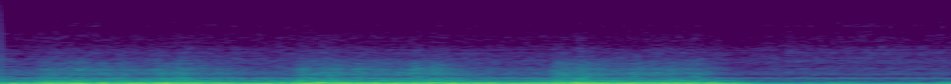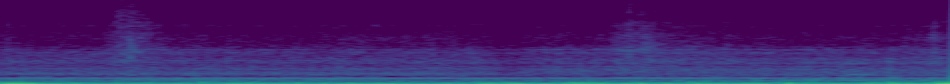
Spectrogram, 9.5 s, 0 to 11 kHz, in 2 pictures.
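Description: Sunrise Express sleeper train (285 series electric train) running, heard from inside a compartment: a loud low rumble while it crosses a steel truss bridge, dropping about three and a half seconds in to a quieter steady running rumble with a faint steady whine.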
